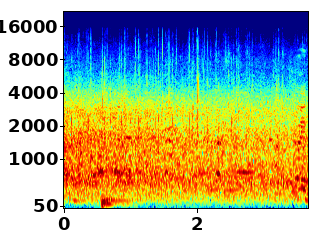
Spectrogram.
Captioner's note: laughter and cheering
